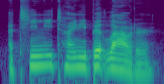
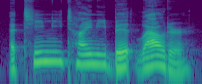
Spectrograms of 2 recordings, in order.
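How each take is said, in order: The two takes are said the same way.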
